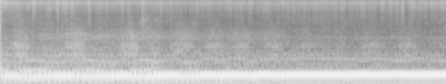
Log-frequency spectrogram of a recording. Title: Eg exhaust leak power loss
